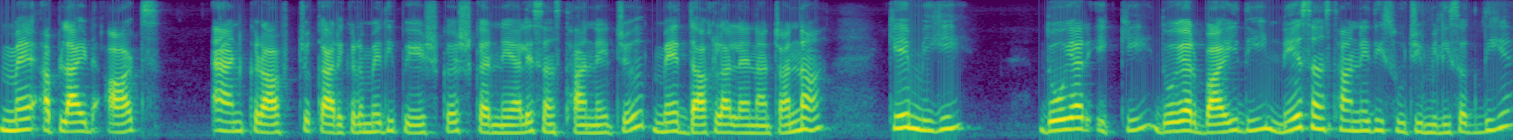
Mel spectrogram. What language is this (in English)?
Dogri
